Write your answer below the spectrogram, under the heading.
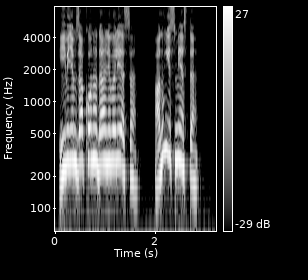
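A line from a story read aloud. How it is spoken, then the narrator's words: Half-asleep roaring. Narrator (Russian): Спросонья взревел барсук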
